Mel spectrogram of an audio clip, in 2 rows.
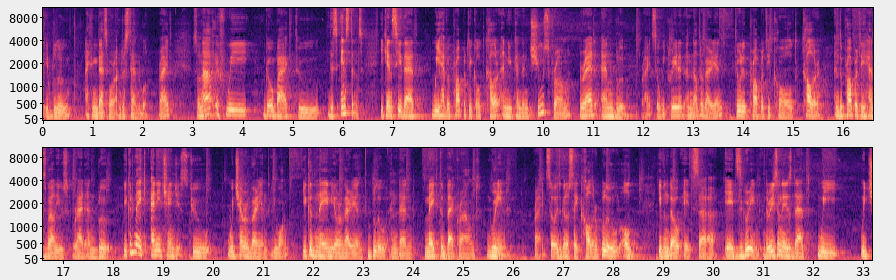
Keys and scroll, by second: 0.2-1.3 typing.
